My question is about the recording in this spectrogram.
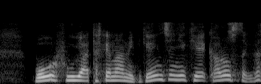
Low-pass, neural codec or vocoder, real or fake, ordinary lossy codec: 7.2 kHz; codec, 16 kHz in and 24 kHz out, 0.4 kbps, LongCat-Audio-Codec, four codebook decoder; fake; AAC, 32 kbps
